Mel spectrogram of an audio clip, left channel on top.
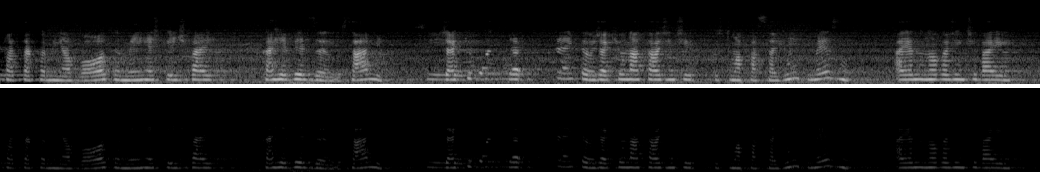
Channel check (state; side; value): quieter; right; 30.8 dB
